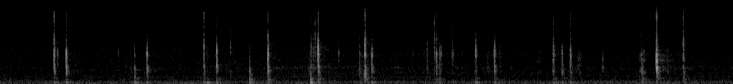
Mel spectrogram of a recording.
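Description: Fingertips with long decorated nails type on a mint-green retro mechanical keyboard with round plastic keycaps and a hollow body. About twenty sharp, hollow plastic clacks come in an uneven rhythm, each one bright and dying away almost at once, over a faint low hum.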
